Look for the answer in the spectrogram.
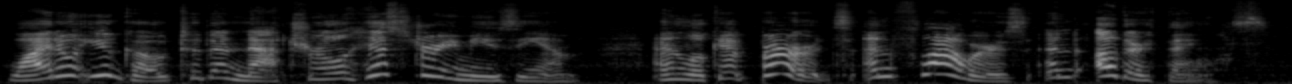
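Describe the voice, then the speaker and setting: A bossy, caring storybook wife, put on by a woman reader. She speaks high and bright, insistent and lively, as if laying down firm advice. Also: normal speed, no echo, muffled recording, heavily acted. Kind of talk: children's storybook character reading.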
